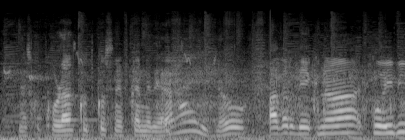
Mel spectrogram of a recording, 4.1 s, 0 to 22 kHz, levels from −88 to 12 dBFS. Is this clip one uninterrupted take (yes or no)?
no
